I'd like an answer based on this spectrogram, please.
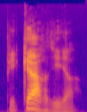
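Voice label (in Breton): "picardie", Breton; france region; gcompris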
